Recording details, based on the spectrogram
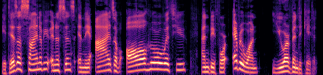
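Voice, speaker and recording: A woman's voice: low-pitched, lively intonation, normal speed, no room sound. Woman voicing an earnest ancient king, dry sound. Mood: conciliatory. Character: Abimelech, an indignant, pleading ancient king. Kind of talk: dramatized scripture reading.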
